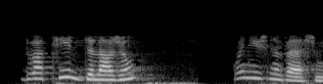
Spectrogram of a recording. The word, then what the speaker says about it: doit-il: Doit-il de l'argent? Doit-il de l'argent? As you just heard, the T in doit is pronounced because il starts with a vowel. Doit-il de l'argent?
